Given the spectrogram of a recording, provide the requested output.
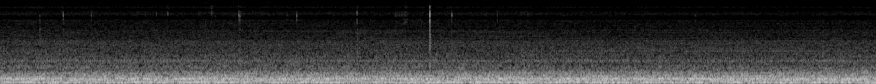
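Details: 2014 Ford 5.4L V8 truck that had a crank-no-start, after a fuse jumper was wired between slots 48 and 27: it starts and runs with a steady, even low rumble and no misses, knocks or ticks.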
